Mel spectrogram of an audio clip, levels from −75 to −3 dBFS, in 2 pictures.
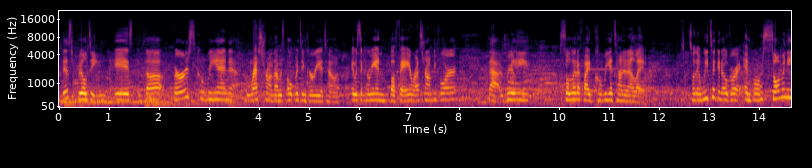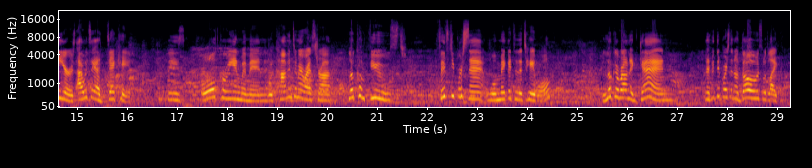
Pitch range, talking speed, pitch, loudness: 230-280 Hz, 140 wpm, 250 Hz, -19 LUFS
